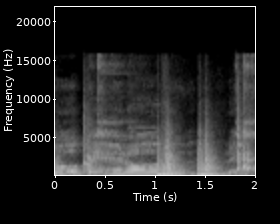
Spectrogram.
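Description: A children's rock band playing live: drums struck hard with sticks, several heavy hits less than a second apart, while young girls sing together into microphones between the hits.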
